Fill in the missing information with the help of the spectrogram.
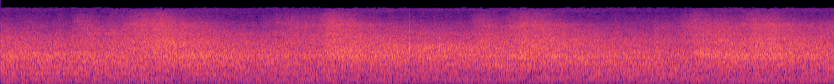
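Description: Hockey skate blades hissing and scraping on the ice as players stride and cut through a drill, repeated scrapes over a steady background din.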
